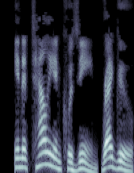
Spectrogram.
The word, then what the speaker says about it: Ragù: in Italian cuisine ragu pronounced ryu is a meat-based sauce that is commonly served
